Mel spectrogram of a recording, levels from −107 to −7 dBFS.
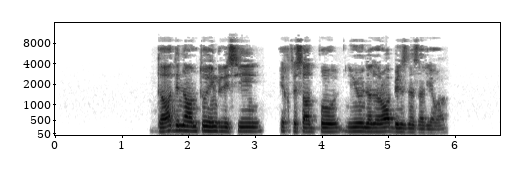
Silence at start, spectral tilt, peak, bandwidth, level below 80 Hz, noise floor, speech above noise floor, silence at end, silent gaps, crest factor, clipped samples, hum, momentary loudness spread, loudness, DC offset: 1.55 s; -4.5 dB/octave; 0 dBFS; 9.6 kHz; -62 dBFS; under -90 dBFS; over 76 dB; 0.85 s; none; 16 dB; under 0.1%; none; 12 LU; -15 LUFS; under 0.1%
